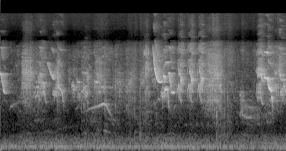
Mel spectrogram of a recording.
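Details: Birdsong in a vegetable garden: clear slurred whistles, one gliding downward, mixed with scattered high chirps and short twitters from more than one bird, louder bursts near the end, low hum beneath.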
